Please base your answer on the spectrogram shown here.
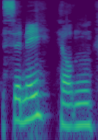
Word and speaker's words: Cydnie Helton: you're really gonna like this one I have cydney Hilton and Olivia GTH did I pronounce those names right girls perfect yes perfect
